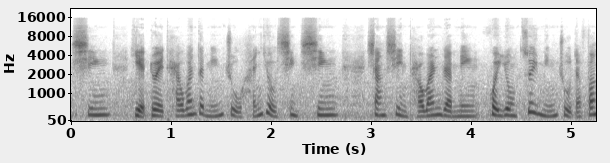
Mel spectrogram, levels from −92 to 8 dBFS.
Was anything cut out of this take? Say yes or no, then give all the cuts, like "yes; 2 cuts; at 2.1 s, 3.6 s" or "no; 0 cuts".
no; 0 cuts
